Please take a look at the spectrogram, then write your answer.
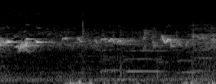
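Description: Small birds, including bulbuls, chirp and trill in a guava tree on a morning in Ponorogo, a continuous bright twittering with a faint underlying hum, fairly close and without talk.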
